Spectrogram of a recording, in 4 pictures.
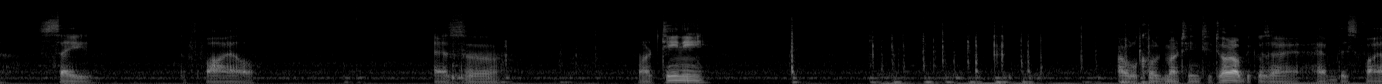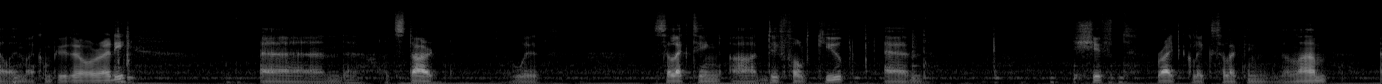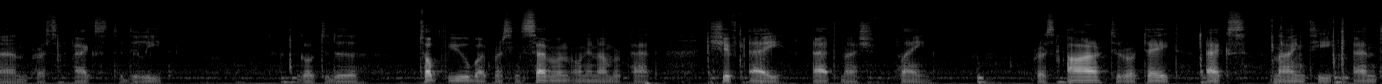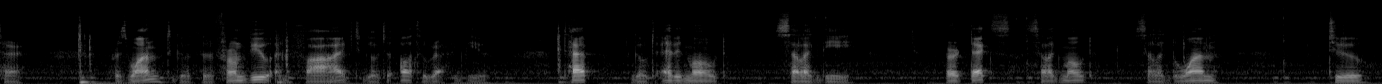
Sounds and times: Speech: 0:00.0 - 0:01.0, 0:01.8 - 0:02.6, 0:04.4 - 0:05.1, 0:06.4 - 0:07.2, 0:11.2 - 0:15.2, 0:16.4 - 0:18.2, 0:18.9 - 0:19.4, 0:20.4 - 0:23.2, 0:24.6 - 0:29.4, 0:30.6 - 0:34.2, 0:34.8 - 0:37.0, 0:38.0 - 0:41.7, 0:42.6 - 0:46.4, 0:47.1 - 0:50.0, 0:50.9 - 0:53.7, 0:54.8 - 0:55.2.

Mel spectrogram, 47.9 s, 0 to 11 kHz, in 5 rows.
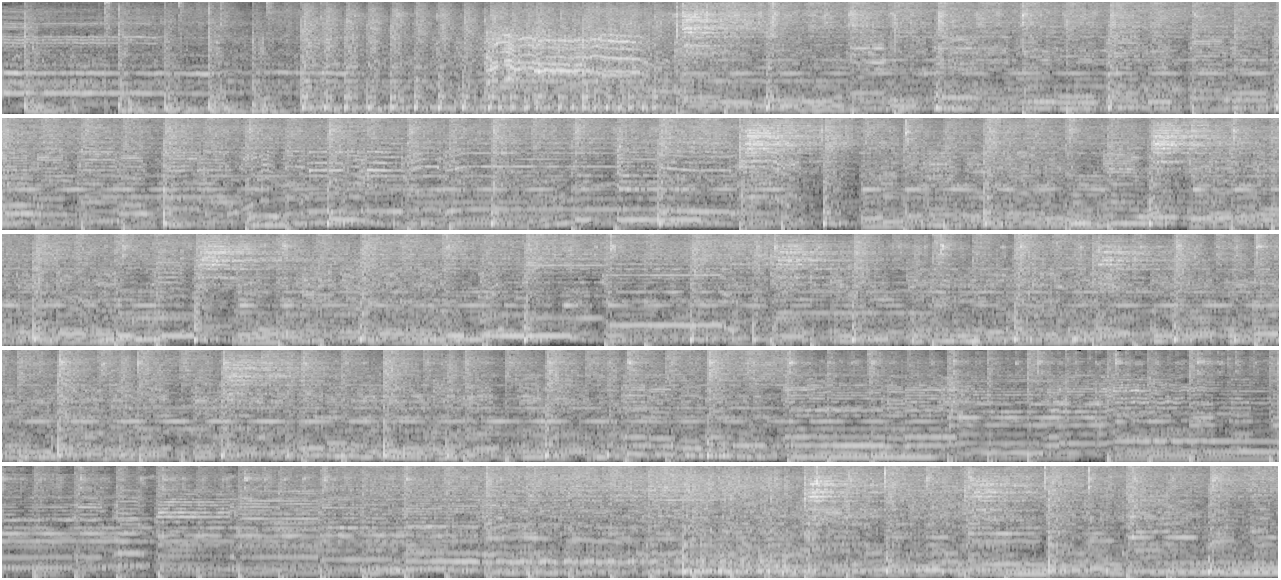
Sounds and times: Rock music: 0:00.0 - 0:47.8.

